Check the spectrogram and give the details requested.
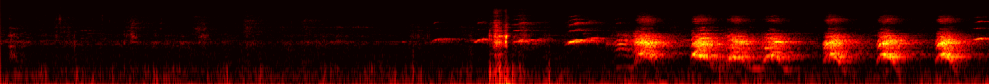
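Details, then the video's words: Playing Dalmatian puppies: quiet rustling and a single loud knock, then a run of shrill, rapid yaps repeating about twice a second until the end. "Filhotes de Dálmatas brincando"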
